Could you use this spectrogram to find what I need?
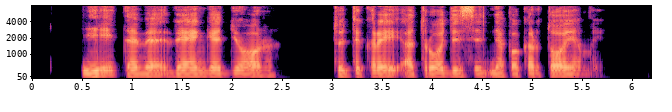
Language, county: Lithuanian, Panevėžys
